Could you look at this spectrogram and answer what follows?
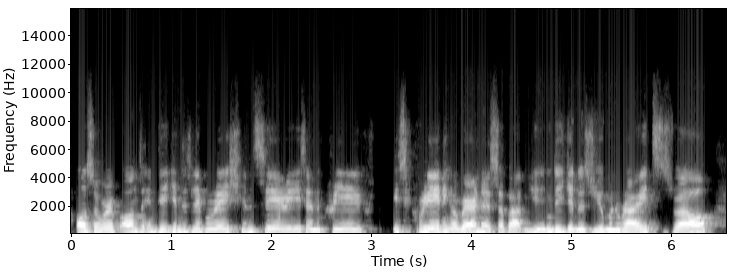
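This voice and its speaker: A woman's voice: medium pitch, steady tone, brisk, mellow, muffled recording. A woman hosting a live event, introducing speakers in a casual, spoken way. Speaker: host introducing team members.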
